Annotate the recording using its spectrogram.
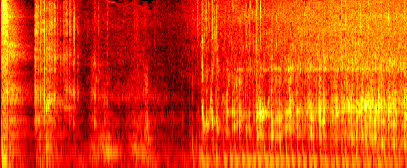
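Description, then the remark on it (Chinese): Sparkling water fizzing: a few soft clicks and rustles at first, then a steady, dense crackle of tiny popping bubbles that grows slightly louder over the last two seconds, with no talking. “各位听众，大家好，你好，你好，你好，让我们轻易听气泡水的声音。”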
